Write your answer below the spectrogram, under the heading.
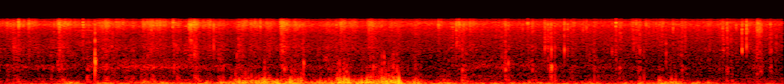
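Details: Tennessee Walking Horse stallion's hoofbeats, deep thudding steps about four per second, swelling louder in the middle as the horse passes close, then fading.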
